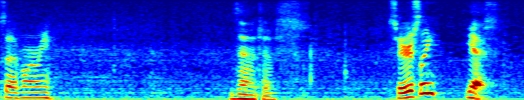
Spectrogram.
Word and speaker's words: Xanatos: Xanatos. Seriously? Yes. X's are pronounced as Z's when they're first.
